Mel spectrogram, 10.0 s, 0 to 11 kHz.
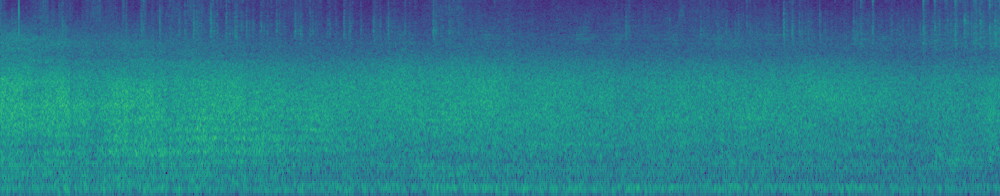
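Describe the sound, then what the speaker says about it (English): Southwest Airlines Boeing 737-700 jet at Dallas Love Field, a loud, steady, broadband engine roar that stays constant throughout, close by and with no speech over it. "Well, what do you know? It's another Southwest jet."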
